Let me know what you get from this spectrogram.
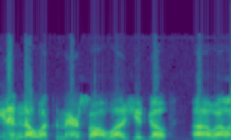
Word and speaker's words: thimerosal: And I believe I'm pronouncing that correct. – Right. – Is that right, Doctor? – Yeah. – Right. – Mm-hmm. – Right. – And the thimerosal is the mercury derivative preservative.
